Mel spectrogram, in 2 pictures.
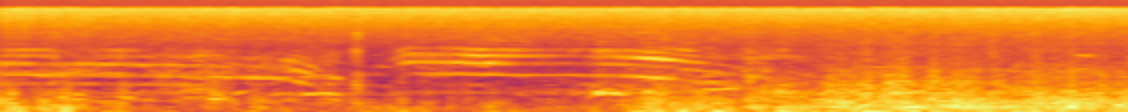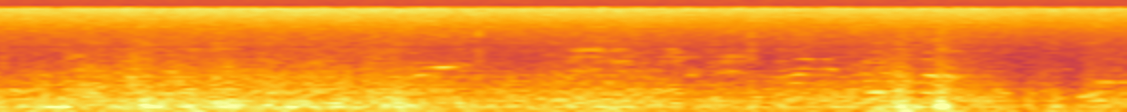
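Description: Faint, distant shouting from players on a rugby pitch: a couple of drawn-out calls falling in pitch in the first two or three seconds, then a steady low rumble of noise.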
